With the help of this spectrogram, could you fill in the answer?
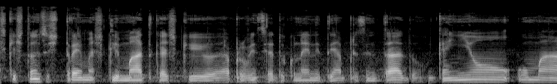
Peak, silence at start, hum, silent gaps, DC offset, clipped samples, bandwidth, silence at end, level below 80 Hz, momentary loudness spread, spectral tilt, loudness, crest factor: -2 dBFS; 0 s; none; none; under 0.1%; under 0.1%; 16 kHz; 0 s; -66 dBFS; 7 LU; -4.5 dB/octave; -23 LUFS; 20 dB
